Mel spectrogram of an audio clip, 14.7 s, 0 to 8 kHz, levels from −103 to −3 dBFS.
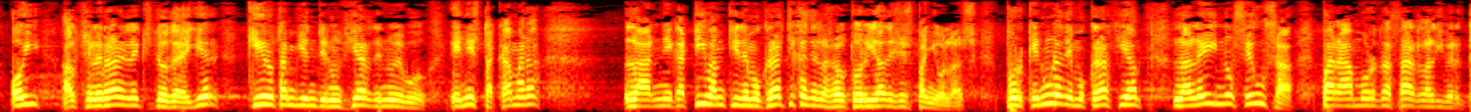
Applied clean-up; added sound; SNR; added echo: none; none; none; none.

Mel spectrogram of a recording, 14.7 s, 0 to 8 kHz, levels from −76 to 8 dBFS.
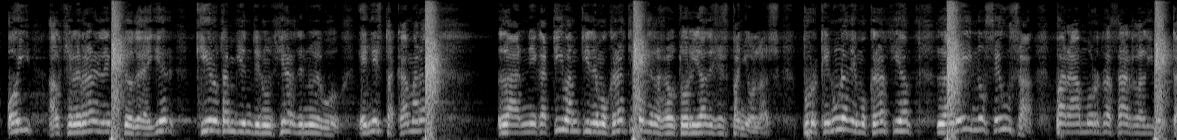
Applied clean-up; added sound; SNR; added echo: none; Explosion; 6 dB; reverberation time 0.2 s.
